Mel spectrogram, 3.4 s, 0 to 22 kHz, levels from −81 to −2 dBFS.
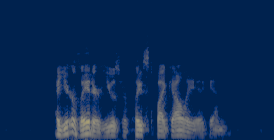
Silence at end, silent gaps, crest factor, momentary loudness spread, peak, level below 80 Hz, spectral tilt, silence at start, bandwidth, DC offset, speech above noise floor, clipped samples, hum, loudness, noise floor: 0.6 s; none; 20 dB; 17 LU; -22 dBFS; -74 dBFS; -7.5 dB/octave; 0.7 s; 13 kHz; under 0.1%; 46 dB; under 0.1%; none; -40 LUFS; -85 dBFS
